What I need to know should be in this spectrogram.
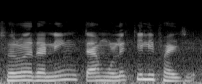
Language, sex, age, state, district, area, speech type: Marathi, male, 30-45, Maharashtra, Nanded, rural, spontaneous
